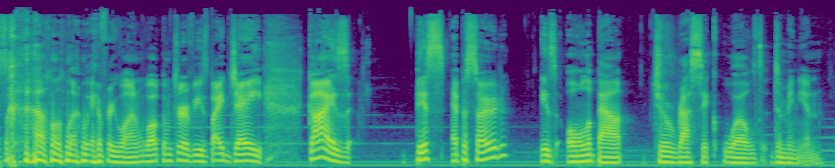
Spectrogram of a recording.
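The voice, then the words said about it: Hoarse, fading voice. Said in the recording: “Oh, wow, I'm losing my voice.”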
